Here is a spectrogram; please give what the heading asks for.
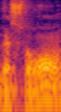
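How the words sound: It is pronounced the native French way. "In French, it would be restaurant"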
